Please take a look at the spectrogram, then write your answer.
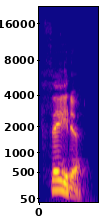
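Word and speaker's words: θῆτα: do you okay Ada Theta I'm to pronounce it as th again originally it might have been more of a t a breathy t t but I'm going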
